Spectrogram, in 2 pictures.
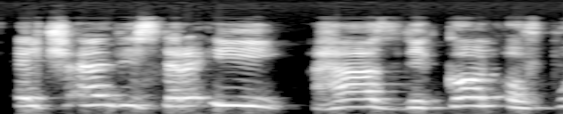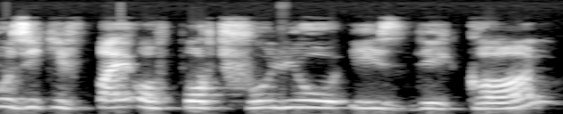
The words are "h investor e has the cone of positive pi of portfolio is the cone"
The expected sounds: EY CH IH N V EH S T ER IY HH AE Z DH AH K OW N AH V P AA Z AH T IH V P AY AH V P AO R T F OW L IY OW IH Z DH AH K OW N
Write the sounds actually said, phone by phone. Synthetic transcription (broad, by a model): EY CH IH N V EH S T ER IY HH AE Z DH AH K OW N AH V P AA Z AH T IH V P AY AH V P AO R T F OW L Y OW IH Z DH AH K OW N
